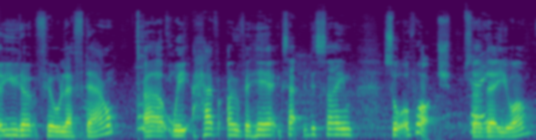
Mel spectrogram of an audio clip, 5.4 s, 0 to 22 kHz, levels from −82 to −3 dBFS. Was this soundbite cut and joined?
no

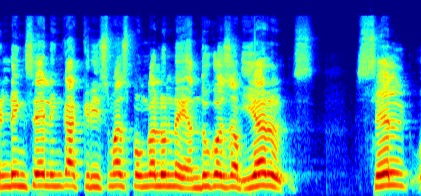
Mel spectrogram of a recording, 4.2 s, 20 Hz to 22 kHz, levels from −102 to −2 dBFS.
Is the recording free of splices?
no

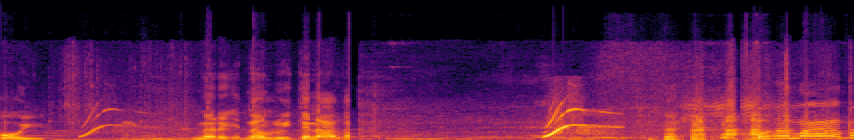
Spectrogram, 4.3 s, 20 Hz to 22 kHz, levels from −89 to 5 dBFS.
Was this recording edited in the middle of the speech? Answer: yes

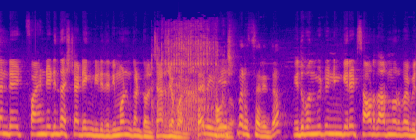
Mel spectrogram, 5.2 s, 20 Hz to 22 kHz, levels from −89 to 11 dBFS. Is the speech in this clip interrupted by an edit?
yes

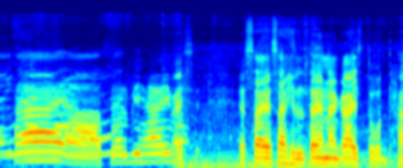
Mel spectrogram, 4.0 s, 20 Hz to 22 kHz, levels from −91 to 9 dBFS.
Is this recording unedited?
no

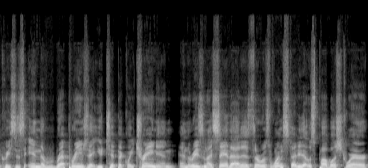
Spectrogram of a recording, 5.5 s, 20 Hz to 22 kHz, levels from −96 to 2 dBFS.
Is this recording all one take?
yes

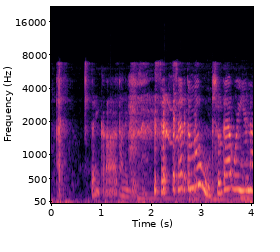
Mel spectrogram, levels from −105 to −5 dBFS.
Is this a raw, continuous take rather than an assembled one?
no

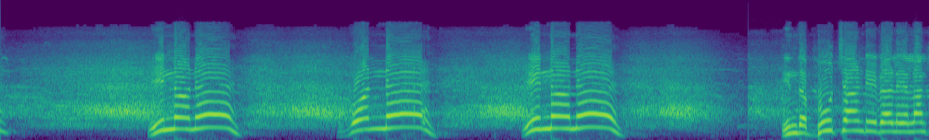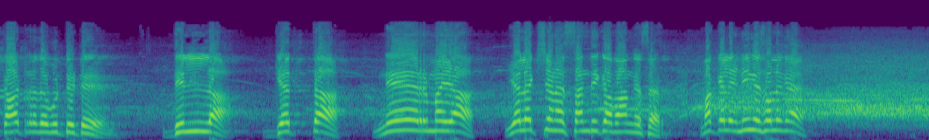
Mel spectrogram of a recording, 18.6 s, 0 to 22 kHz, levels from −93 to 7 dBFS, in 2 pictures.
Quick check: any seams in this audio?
yes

